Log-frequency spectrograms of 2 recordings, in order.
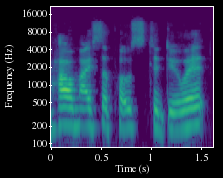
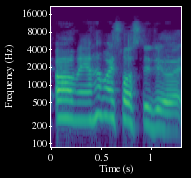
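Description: First: "supposed to" as separate words; measured, full "supposed to"; careful "supposed to". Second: Fast, slurred "supposed to"; quick colloquial "supposed to"; casual "supposta". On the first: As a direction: sound each word of "supposed to". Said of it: "Instead of". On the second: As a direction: rush "supposed to" into one word. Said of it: "And I would say". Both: Shown as a demonstration.

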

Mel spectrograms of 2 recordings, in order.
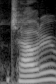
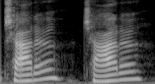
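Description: First: Said in the usual way. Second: "Chowder" as "chah-duh" in a Maine accent; attempted Maine accent. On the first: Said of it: "when somebody says clam ch-, chowder". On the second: Shown as a demonstration. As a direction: try Maine "Chowder", dropping the r, questioning. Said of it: "see if you can do".

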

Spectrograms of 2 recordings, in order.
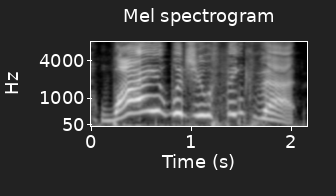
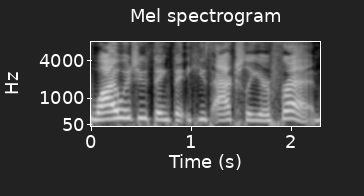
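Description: First: High, drawn-out cry of disbelief; retold mock scream. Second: Said in the usual way. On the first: Viewer yells at the movie, mild mock scream. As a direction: stretch it high, a scream held in check. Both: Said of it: "while watching this movie, screamed".

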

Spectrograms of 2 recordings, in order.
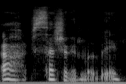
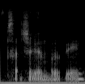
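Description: First: Said in the usual way. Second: Whispered on the breath, dreamy; breathy whisper. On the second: Real, not acted. Dreamy repeat after praising the film.

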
